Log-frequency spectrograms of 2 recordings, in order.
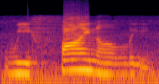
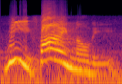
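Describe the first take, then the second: First: 'We' is unstressed before a stressed 'finally'. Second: Both 'we' and 'finally' carry stress. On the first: The speaker calls it right. "With we, we probably don't have a stress" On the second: The speaker calls it wrong. "two stresses next to each other. We finally doesn't sound right"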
